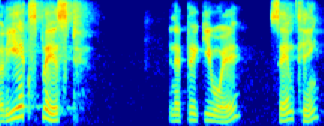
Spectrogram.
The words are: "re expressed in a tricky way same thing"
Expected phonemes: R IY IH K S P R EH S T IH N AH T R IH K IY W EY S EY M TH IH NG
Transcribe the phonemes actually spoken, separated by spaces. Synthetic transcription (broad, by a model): R IY IH K S P R EH S T IH N AH T R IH K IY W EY S EY M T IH NG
